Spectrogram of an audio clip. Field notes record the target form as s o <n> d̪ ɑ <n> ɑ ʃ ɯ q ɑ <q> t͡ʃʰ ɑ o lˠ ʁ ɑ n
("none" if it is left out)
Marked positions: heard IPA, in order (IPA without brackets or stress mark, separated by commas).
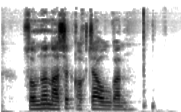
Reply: m, n, q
